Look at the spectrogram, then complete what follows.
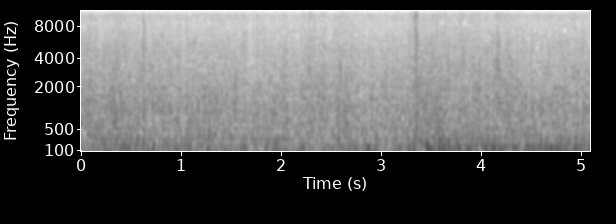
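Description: Wind buffeting the microphone in an uneven low rumble over a steady hiss of rain, with a few faint ticks.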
